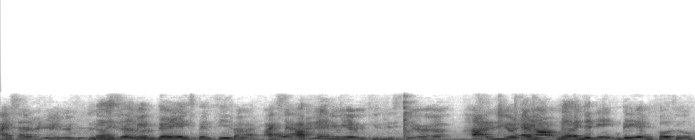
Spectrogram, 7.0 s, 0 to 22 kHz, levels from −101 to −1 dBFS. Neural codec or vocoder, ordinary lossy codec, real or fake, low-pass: codec, 16 kHz, 2 kbps, FreqCodec, larger model; none; fake; 7.2 kHz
